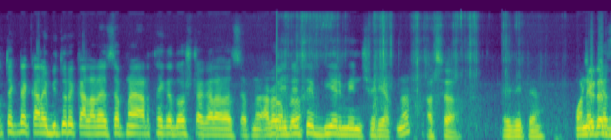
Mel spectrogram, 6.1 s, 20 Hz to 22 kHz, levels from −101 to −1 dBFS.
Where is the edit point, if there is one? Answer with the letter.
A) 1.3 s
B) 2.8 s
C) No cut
B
